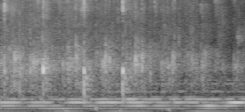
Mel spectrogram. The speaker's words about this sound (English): Yes, go ahead and clap because it's so good. It's so good.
